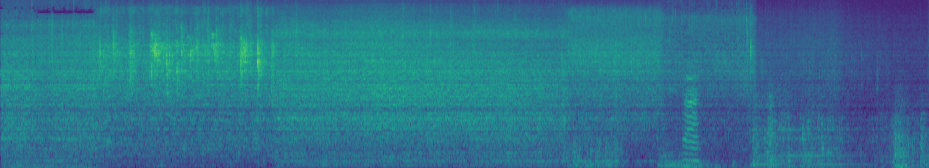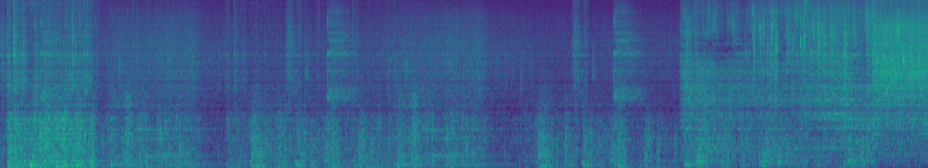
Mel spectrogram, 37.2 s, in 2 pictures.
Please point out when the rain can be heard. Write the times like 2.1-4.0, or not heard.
0.0-37.1.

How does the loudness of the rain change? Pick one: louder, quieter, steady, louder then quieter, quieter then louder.
steady.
